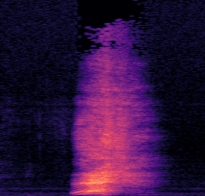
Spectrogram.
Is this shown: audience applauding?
no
